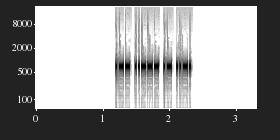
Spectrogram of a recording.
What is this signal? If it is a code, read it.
Morse code, heard as a keyed tone, about 52 wpm, 700 Hz. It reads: W2AF
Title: USA Call Signs - 4 Characters - 6x Character Spacing - 50wpm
